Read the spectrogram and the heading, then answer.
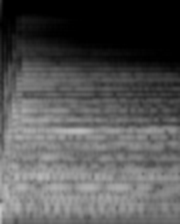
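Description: A single electric guitar chord rings out through a reverb effect, sustaining loudly and fading only slightly over two seconds, with a slightly gritty, shimmering tone and no voices.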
